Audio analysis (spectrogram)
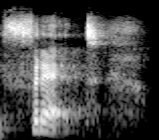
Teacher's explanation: the word fred is spelled with a D, but is pronounced with a T. It's completely voiceless. You don't say fred.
